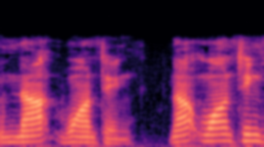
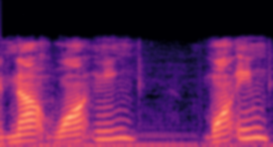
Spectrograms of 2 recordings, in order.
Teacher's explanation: use a flap t so we want to say wan ding instead of ting in a really hard t it's going to be like a d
